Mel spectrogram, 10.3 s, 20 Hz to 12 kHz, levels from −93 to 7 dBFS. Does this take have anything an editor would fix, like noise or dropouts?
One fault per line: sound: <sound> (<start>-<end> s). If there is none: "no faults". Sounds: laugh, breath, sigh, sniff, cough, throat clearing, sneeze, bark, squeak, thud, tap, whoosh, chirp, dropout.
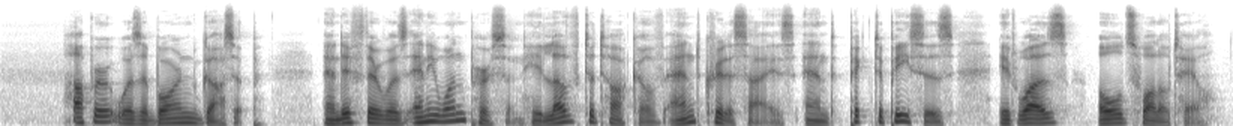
no faults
